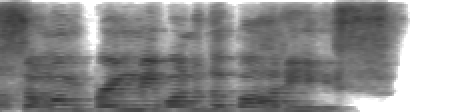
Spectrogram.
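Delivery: high, acted, in-character yell. Voicing a character who demands one of the bodies: yelling in character. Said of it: "He's gonna yell".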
